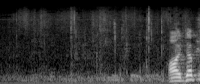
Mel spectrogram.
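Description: Faint murmur of voices, then a man's voice begins speaking loudly in Hindi near the end.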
